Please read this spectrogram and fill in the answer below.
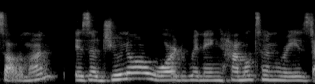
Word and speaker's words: SLMN: So Moe Sulaiman, he's known as SLMN and pronounced Solomon, is a Juno Award-winning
